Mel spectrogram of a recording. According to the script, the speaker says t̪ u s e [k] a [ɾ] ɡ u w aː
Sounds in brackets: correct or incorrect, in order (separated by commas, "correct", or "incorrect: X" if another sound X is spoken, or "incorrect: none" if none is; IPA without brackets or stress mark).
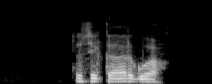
correct, correct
